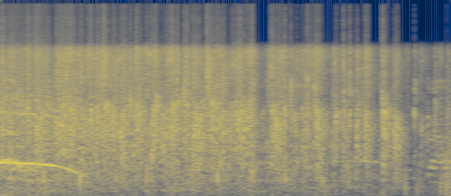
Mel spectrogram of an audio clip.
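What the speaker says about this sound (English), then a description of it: "So please, a nice round of applause" Wedding guests applaud the best man during the speeches, loud sustained clapping from a crowd that fades slightly toward the end, with a few voices mixed in.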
